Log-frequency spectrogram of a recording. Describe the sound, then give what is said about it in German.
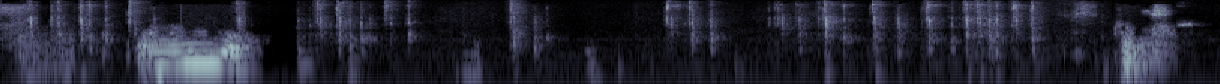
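Typing on a computer keyboard: many quick, sharp key clicks in irregular bursts and short pauses, steady and moderately loud throughout. “Was sind das für Tippgeräusche? Ich glaube, Computer.”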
